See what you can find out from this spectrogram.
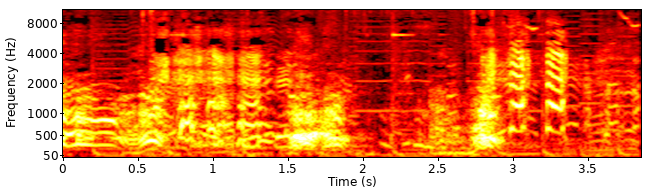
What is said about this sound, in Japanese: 前はね、こんなワンワン言ってくれなかった。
